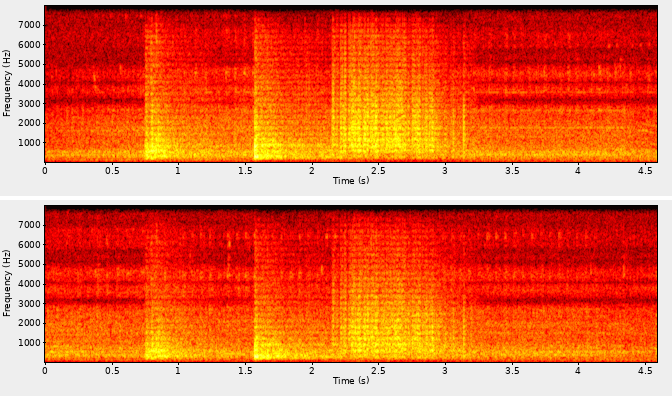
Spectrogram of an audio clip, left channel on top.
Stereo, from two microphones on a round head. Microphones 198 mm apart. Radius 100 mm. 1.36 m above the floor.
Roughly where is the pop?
Left.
